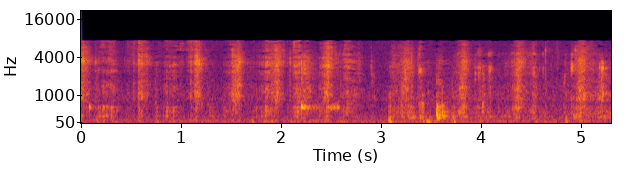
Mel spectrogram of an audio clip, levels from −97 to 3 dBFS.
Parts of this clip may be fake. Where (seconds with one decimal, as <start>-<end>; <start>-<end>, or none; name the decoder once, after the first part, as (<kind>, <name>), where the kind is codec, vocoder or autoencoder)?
none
